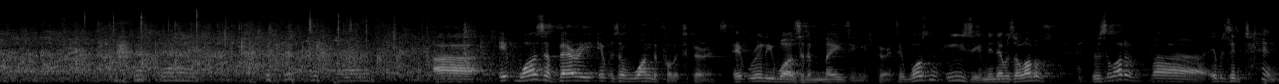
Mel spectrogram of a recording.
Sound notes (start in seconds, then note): 0.0 laughter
